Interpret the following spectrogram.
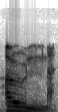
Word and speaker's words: own: And mingang, this word here, okay, is pronounced own.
